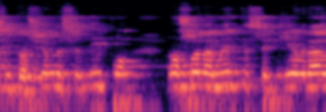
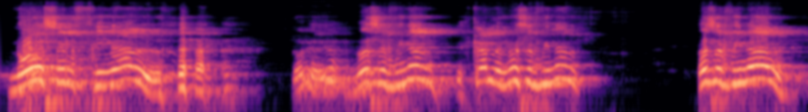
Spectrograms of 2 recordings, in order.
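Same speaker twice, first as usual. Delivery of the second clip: loud, rising pulpit proclamation; preaching at full force; 5 semitones higher, 5 dB louder than usual. Acted. Pastor lifting the congregation, loud and rising. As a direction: hammer the promise home to the congregation.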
